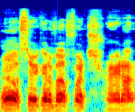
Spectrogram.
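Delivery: high, feminine-sounding delivery. Retelling what a man in a clip yelled, imitating a feminine delivery. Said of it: "it says it so femininely".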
